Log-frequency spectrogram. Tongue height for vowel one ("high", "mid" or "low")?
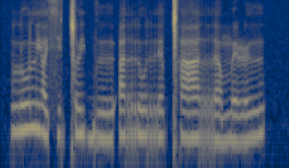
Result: high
